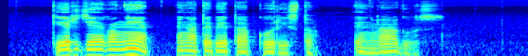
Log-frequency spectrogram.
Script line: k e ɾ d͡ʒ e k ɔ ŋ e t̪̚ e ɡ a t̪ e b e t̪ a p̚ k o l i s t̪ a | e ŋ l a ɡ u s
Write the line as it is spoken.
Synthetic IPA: k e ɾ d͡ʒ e k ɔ ŋ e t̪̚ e ŋ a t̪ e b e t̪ a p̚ k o ɾ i s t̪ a | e ŋ l a ɡ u s

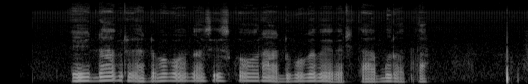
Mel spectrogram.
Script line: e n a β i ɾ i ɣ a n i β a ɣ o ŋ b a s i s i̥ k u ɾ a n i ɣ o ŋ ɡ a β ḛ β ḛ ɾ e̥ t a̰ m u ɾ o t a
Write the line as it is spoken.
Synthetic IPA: e n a β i ɾ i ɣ a n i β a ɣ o ŋ ɡ a s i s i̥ k o ɾ a n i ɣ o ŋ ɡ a β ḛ β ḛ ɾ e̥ t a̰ m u ɾ o t a

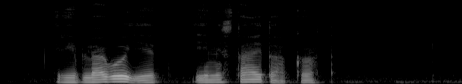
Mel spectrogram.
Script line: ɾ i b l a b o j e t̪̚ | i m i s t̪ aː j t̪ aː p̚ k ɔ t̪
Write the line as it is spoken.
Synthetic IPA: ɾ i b l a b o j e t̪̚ | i m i s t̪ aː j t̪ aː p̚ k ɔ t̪

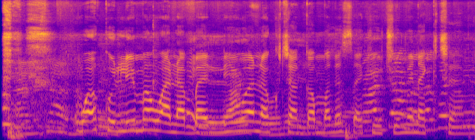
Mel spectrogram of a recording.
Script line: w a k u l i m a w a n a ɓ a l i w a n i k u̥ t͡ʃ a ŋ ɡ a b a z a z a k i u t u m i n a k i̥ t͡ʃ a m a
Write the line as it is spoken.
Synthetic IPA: w a k u l i m a w a n a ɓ a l i w a n a k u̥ t͡ʃ a ŋ ɡ a m a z a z a k i u t͡ʃ u m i n a k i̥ t͡ʃ a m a

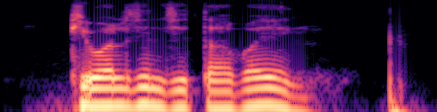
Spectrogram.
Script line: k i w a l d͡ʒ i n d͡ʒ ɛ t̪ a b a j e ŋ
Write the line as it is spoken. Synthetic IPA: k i w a l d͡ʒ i n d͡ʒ i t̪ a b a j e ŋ

